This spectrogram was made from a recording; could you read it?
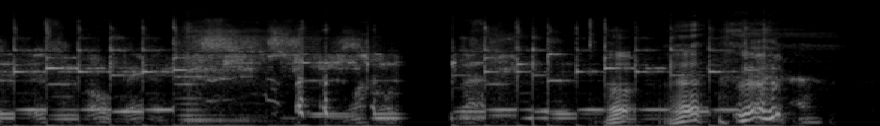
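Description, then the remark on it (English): A phone rings with an incoming call: a melodic ringtone, a tuneful electronic phrase that plays, breaks off briefly, then repeats at a steady volume before fading out. “Getting phone calls might be good timing, I guess. Sorry about that.”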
